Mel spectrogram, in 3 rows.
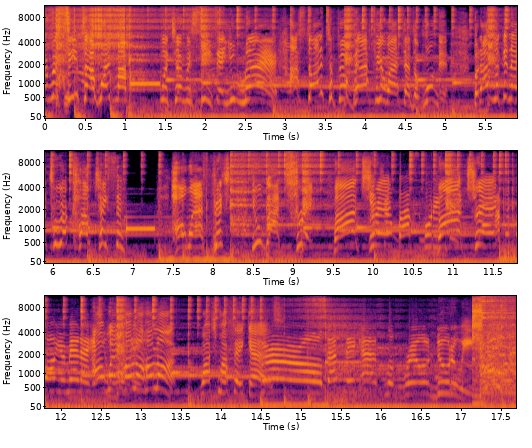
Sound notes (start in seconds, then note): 1.2 beep; 6.9 beep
